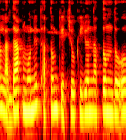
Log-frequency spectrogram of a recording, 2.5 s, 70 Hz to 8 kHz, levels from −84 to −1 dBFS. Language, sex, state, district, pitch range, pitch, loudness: Karbi, female, Assam, Karbi Anglong, 175-185 Hz, 180 Hz, -20 LUFS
